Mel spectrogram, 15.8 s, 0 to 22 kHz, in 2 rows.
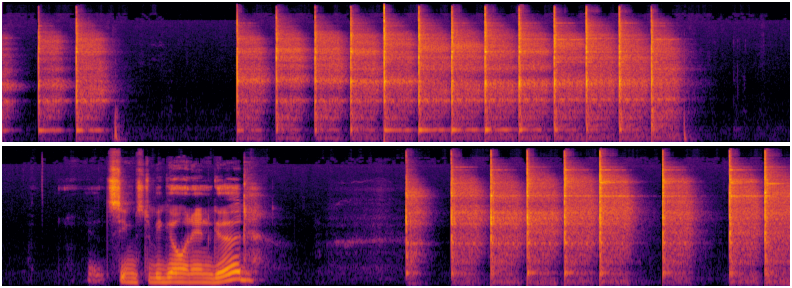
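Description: A seal being driven into a Dana 44 front axle spindle takes a steady series of sharp metallic hammer blows in quick bursts, close and loud, broken by a pause where someone speaks briefly.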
